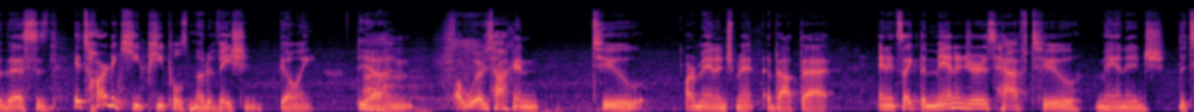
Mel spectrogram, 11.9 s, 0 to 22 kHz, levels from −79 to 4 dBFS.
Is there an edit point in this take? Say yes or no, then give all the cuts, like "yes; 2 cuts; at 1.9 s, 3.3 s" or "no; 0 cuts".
yes; 1 cut; at 4.9 s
